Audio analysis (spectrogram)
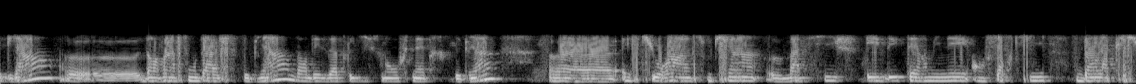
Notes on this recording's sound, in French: Entretien téléphonique réalisé ce 18 avril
